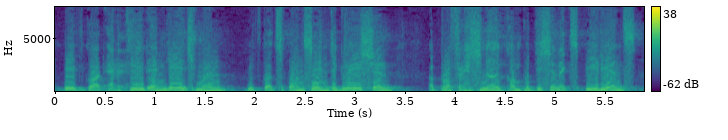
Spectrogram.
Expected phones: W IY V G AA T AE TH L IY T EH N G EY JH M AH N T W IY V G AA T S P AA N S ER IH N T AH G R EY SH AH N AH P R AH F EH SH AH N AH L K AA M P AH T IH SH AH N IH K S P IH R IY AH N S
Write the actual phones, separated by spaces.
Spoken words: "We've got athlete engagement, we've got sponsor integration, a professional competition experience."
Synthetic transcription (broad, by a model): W IY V G AA T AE T L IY T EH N G EY JH M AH N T W IY V G AA T S P AA N S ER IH N T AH G R EY SH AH N AH P R AH F EH SH AH N AH L K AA M P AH T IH SH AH N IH K S P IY R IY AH N S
